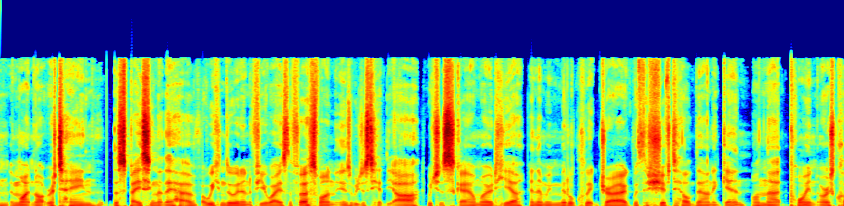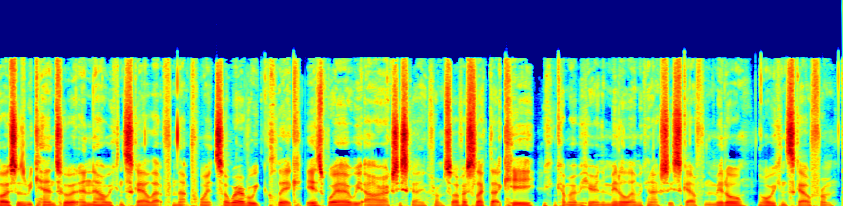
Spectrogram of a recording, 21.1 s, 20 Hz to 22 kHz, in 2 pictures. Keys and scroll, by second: 0.0 super+z, 1.9 super+z, 3.4 super+z, 5.2 r, 13.2 super+z, 17.3 r, 19.5 super+z.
